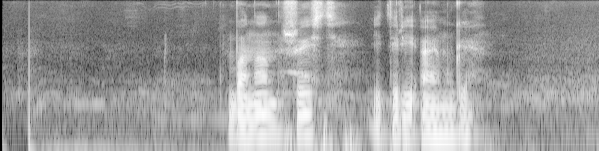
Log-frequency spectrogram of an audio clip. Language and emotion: Russian, neutral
